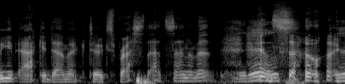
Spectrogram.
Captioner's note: laughs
